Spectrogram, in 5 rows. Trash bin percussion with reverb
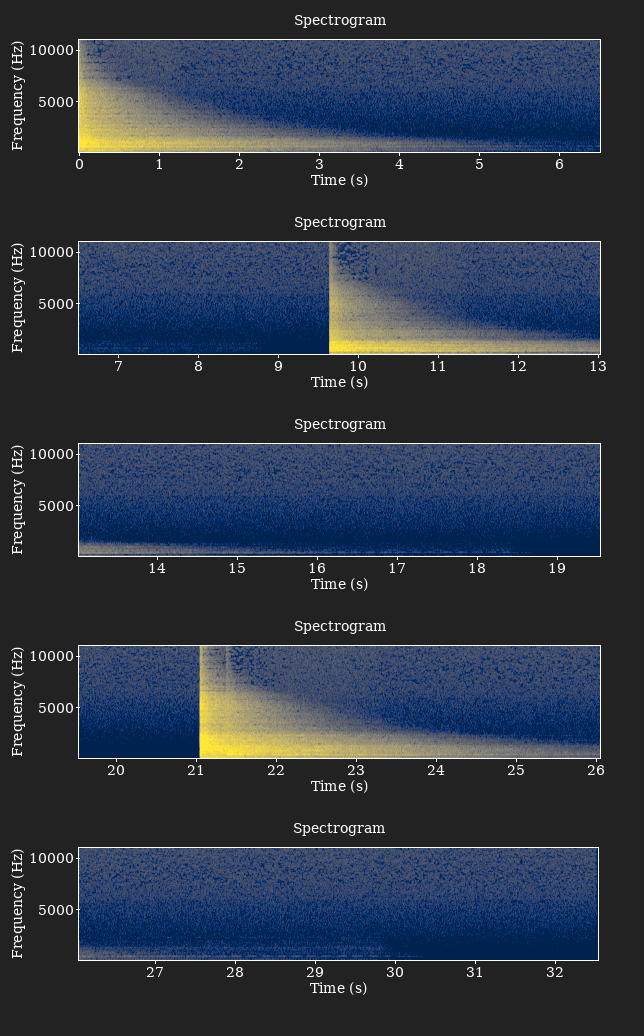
0:00.0 0:02.2, 0:21.1 0:24.4

